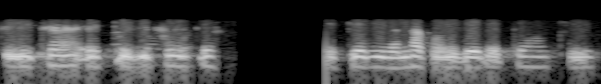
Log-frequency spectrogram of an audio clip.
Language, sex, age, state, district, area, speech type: Hindi, female, 45-60, Bihar, Begusarai, rural, conversation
